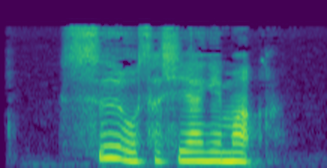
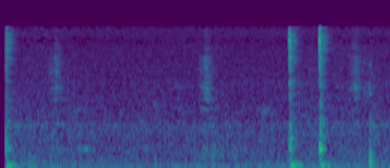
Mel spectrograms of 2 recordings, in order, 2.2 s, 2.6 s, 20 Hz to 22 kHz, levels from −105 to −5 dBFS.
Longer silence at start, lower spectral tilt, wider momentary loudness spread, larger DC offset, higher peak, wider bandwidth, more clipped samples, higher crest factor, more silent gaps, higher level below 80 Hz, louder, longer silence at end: first, 0.45 s vs 0.05 s; about the same, -4 dB/octave vs -3 dB/octave; second, 8 LU vs 23 LU; neither; first, -6 dBFS vs -24 dBFS; about the same, 11.5 kHz vs 11.5 kHz; neither; second, 18 dB vs 32 dB; neither; about the same, -70 dBFS vs -72 dBFS; first, -22 LUFS vs -49 LUFS; first, 0.5 s vs 0 s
